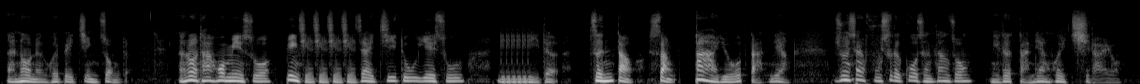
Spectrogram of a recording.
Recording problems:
audio stuttering; at 3 s and at 5 s

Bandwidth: 15 kHz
